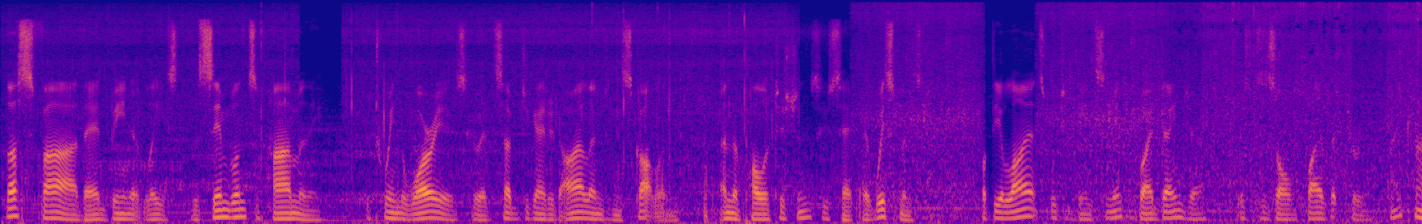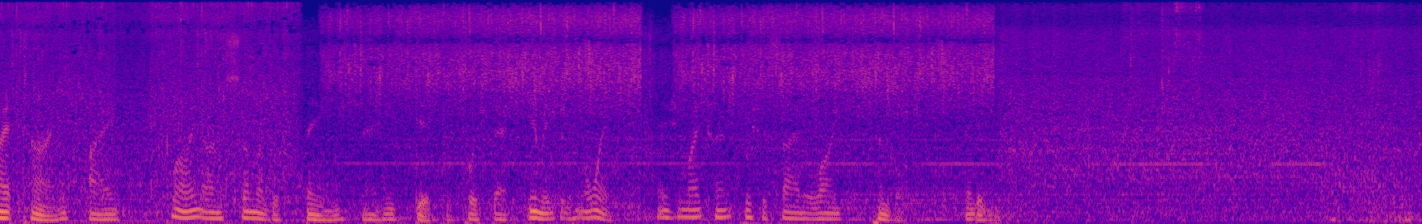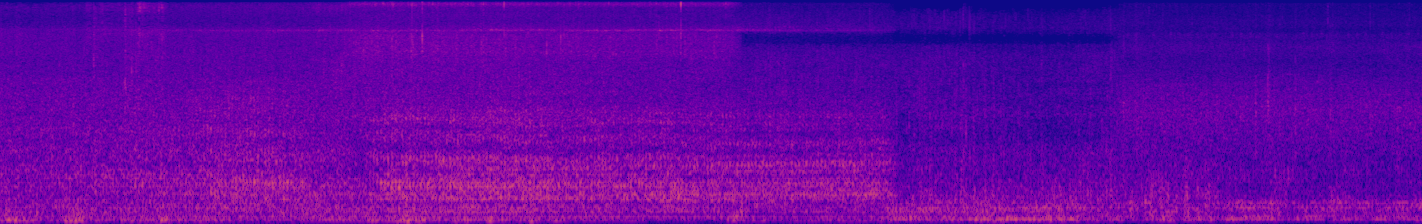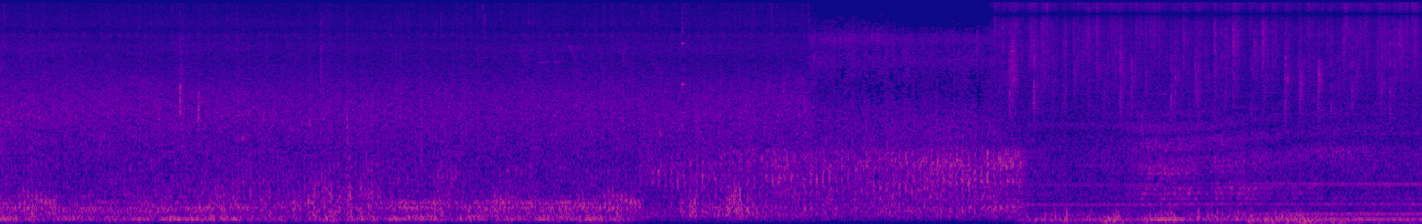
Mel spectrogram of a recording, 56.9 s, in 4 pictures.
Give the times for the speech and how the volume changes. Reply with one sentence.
The speech can be heard from 0.1 to 24.4 s, getting quieter.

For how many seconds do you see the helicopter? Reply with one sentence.
You can hear the helicopter for 57 seconds altogether.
